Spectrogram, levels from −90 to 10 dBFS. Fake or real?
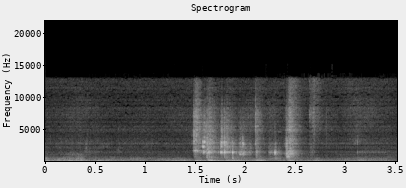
fake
